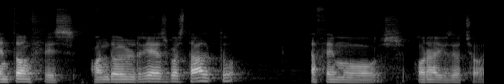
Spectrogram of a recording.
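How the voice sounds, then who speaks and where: At a fairly slow pace, an ordinary speaking voice moves through big swings in loudness. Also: man, medium pitch for a man, fairly even intonation. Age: 40s. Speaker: forest firefighter. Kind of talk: interview.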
